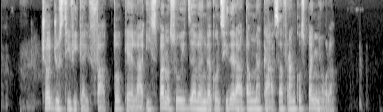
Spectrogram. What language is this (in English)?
Italian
